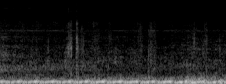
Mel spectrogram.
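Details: 1958 VW Beetle with a swapped 2002 Subaru Impreza 2.5 NA flat-four (KEP adapter, VW IRS transaxle): steady, low, even rumble with a soft regular pulse, no knocks or ticks; normal healthy idle.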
